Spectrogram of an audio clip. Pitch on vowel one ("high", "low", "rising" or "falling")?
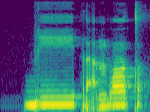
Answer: high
